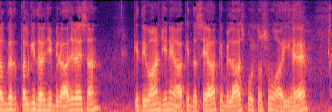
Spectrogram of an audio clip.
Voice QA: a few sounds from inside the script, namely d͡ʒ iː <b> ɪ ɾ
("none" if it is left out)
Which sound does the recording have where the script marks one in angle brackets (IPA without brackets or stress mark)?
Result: b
